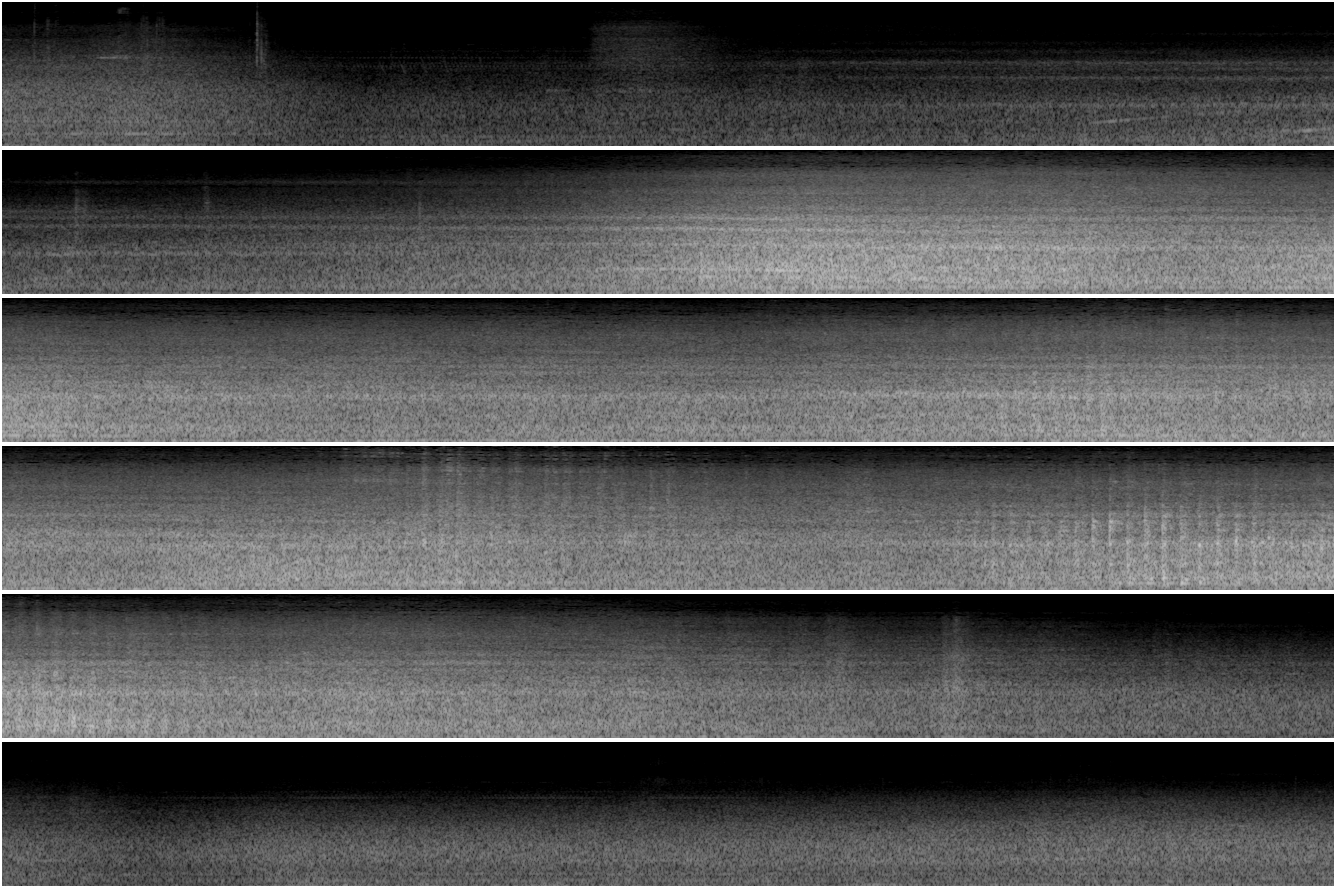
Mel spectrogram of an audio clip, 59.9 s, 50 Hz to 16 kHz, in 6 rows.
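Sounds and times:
train wheels clickety-clack on rails: 0:00.0 - 0:02.2, 0:09.6 - 0:50.6
freight train passing: 0:00.0 - 0:59.9.

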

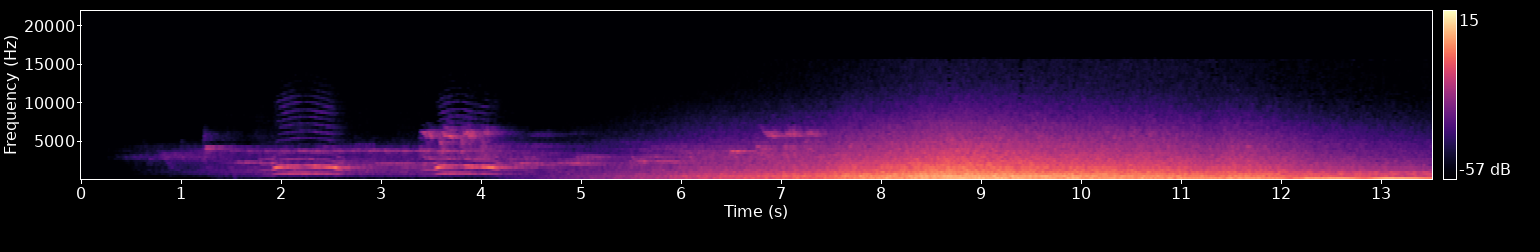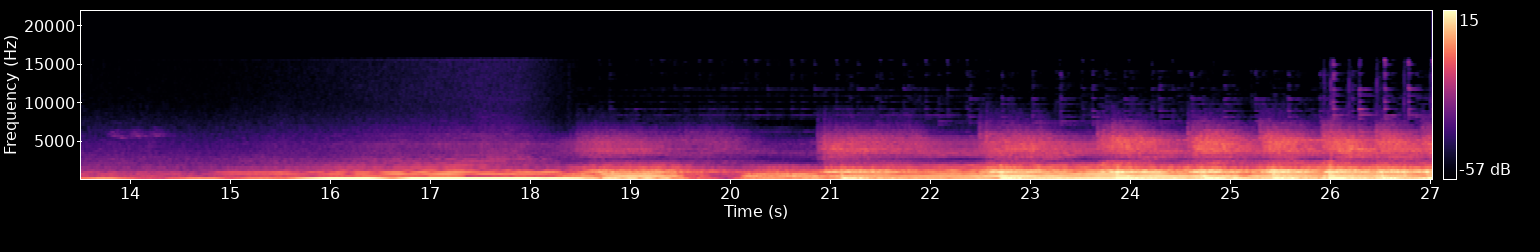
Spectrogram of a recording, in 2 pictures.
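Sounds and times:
bird calls: 0:01.6 - 0:08.1, 0:10.5 - 0:15.1
rush of wind: 0:05.3 - 0:13.8
low steady musical tone: 0:11.1 - 0:27.0.

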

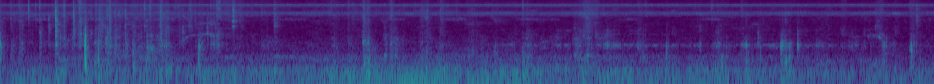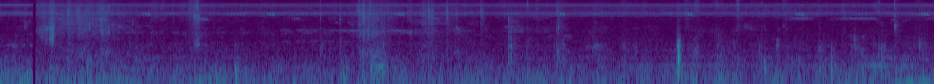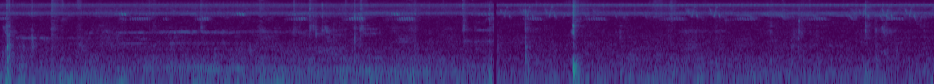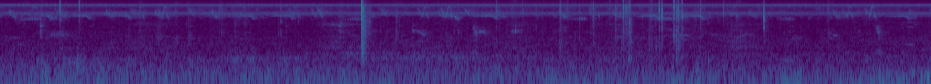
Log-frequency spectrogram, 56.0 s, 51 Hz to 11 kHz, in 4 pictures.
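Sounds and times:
rustles: 0:14.4 - 0:17.3, 0:19.0 - 0:22.0.

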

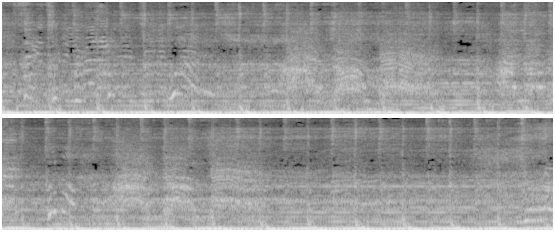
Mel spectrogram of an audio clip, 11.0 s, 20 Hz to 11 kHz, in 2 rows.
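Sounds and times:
heavy bass beat: 0:00.0 - 0:11.0
pop music through a pa: 0:00.0 - 0:11.0
person singing: 0:05.0 - 0:11.0.

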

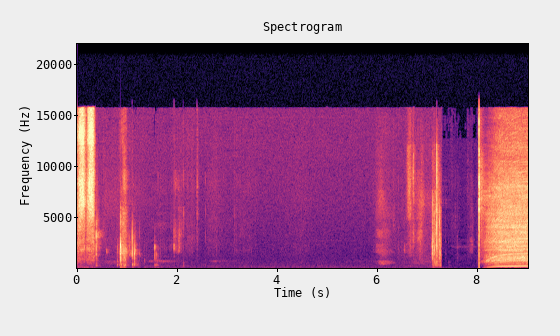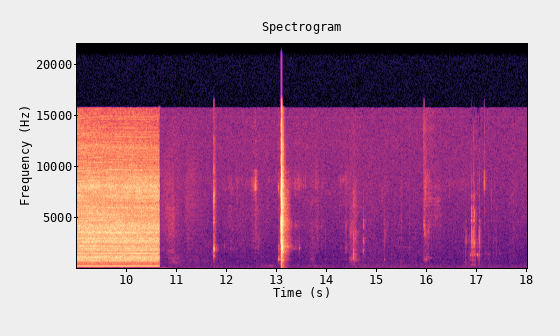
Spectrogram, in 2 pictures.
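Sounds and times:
heat gun fan blowing: 0:08.0 - 0:10.7.

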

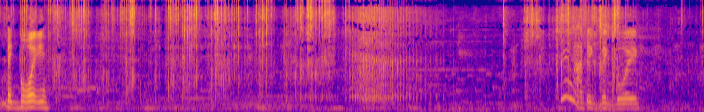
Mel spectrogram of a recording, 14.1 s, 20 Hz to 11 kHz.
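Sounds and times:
plastic bead toy rattling: 0:00.2 - 0:08.8, 0:10.4 - 0:12.8.

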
